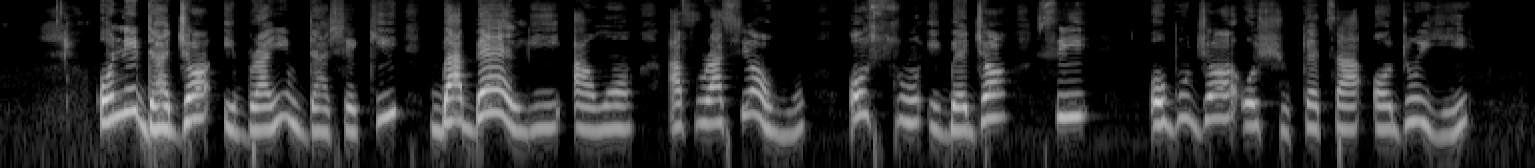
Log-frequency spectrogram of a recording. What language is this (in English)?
Yoruba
